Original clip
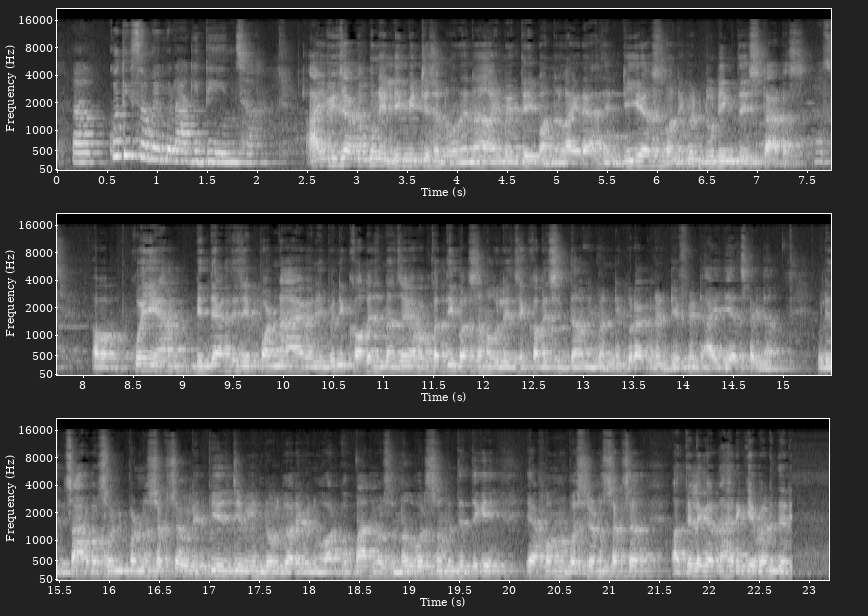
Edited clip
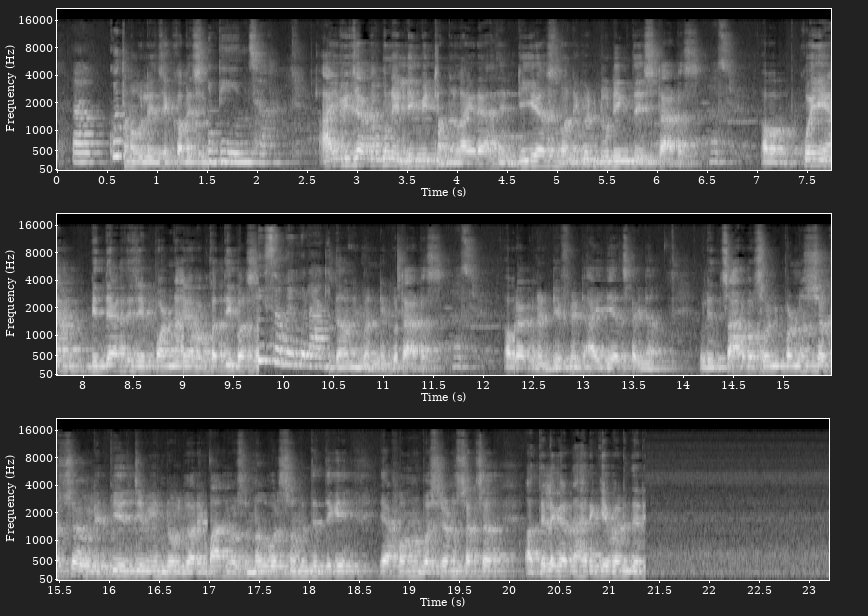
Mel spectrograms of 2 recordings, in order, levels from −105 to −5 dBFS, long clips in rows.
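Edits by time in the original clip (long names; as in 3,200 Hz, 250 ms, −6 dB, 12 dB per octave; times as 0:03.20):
0:00.67–0:01.38: swap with 0:11.97–0:12.81
0:03.68–0:04.86: remove
0:07.02–0:08.19: duplicate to 0:13.49
0:10.05–0:11.22: remove
0:16.37–0:16.76: time-stretch 1.5×
0:17.96–0:18.44: remove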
